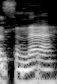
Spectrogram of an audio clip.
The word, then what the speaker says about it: Sanaa: But that's Sanaya? Not how you pronounce her name. Sanaya Lathan? It's like Sanaa Lathan. It's like Sanaa or something like that. Yeah, Sanaa.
